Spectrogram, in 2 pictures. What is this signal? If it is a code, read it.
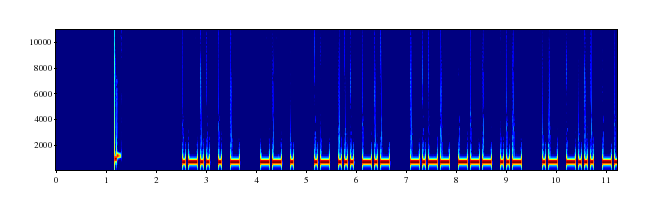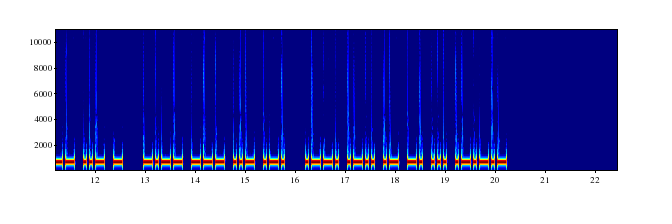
Morse code, heard as a keyed tone, about 20 wpm, 700 Hz. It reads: LET ME ASK YOU ABOUT YOUR PLANS.
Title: Sentences with 5-Word Phrases - 20wpm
